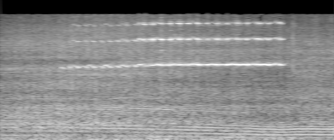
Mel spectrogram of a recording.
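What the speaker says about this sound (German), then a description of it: "Ja, jetzt richtig Mofa-Sound." A tuned, modified moped engine drones steadily at close range, with a thin high whine riding over the buzzing exhaust and no talking.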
